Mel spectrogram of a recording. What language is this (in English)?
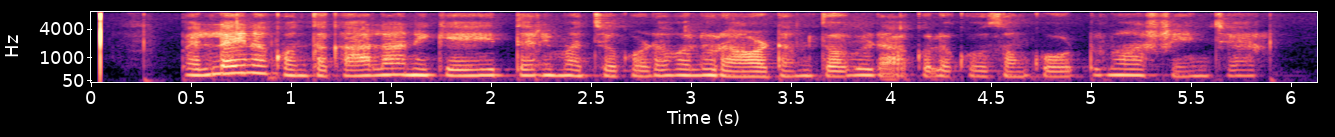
Telugu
